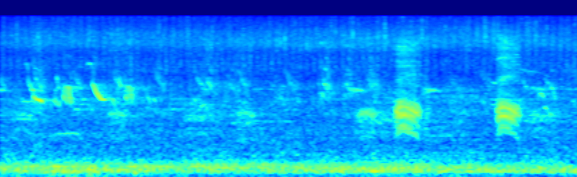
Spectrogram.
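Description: Birds calling: a few faint, short high chirps in the first second, then two louder short calls about a second apart near the end, over a steady low background noise.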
